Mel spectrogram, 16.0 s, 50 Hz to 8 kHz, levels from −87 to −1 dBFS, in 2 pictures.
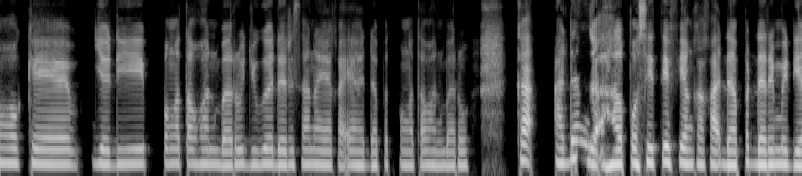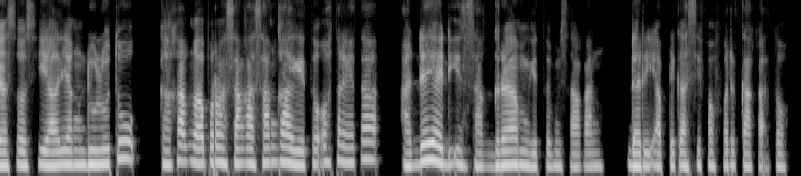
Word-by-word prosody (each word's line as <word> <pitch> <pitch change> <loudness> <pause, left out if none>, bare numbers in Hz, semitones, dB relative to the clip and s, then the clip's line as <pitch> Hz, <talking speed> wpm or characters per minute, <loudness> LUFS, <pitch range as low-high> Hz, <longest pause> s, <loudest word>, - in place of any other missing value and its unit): Oke 195 -2 0 0.2
jadi 200 0 0 0.2
pengetahuan 200 -1 -3
baru 185 +1 0
juga 195 +2 -2
dari 190 0 -1
sana 195 +1 -3
ya, 185 -1 -2
Kak, 175 - -4
ya? 185 +1 -3
Dapat 180 0 -7
pengetahuan 185 0 -5
baru, 180 0 -5 0.5
Kak, 235 -1 +6 0.2
ada 205 +4 +2
nggak 220 -9 +2
hal 195 - +7
positif 210 +2 +3
yang 200 -2 +4
Kakak 195 -1 +1
dapat 190 +3 +2
dari 190 0 +5
media 185 -2 +4
sosial 180 +1 +1
yang 190 0 +2
dulu 195 +1 +4
itu 265 +4 -1 0.3
Kakak 220 +4 0
nggak 205 -2 +4
pernah 220 -1 +3
sangka-sangka 210 +2 +1
gitu 190 +2 -2
oh 220 - -2
ternyata 235 +3 -2 0.2
ada 180 +5 +2
ya 245 -3 +6
di 195 0 -3
Instagram 180 +1 +1
gitu 170 0 -5
misalkan 170 0 -5 0.2
dari 175 -1 +1
aplikasi 175 +1 -3
favorit 180 0 -5
Kakak 165 -3 -4
tuh. 165 -1 -5
190 Hz, 170 wpm, -24 LUFS, 180-205 Hz, 0.5 s, hal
